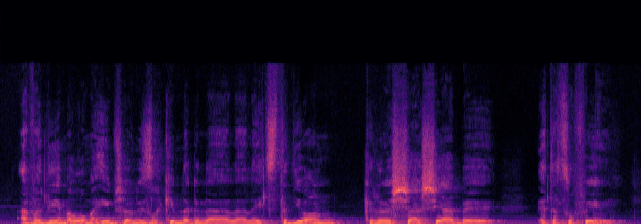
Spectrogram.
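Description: Faint music plays in the background as a man speaks at a fairly slow pace with high pitch and ordinary pitch variation. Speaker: religious teacher. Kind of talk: short religious talk. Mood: calm, earnest teaching tone. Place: studio.

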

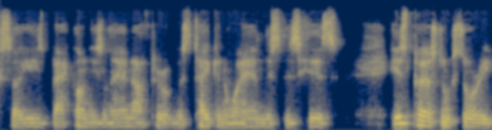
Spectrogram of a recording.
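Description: Against a quiet background, a man with an Australian accent speaks at a fairly quick pace in a monotone, flat intonation. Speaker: cultural educator, former social worker. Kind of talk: educational talk. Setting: video call. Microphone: video call.

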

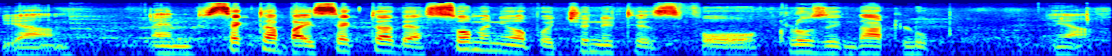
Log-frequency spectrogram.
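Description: Over noticeable background noise, a woman with a very deep, low pitch talks at a moderate pace with ordinary pitch variation, in a dry sound with no echo. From Kenya. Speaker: manufacturing association executive. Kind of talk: interview. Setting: conference event. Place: hall.

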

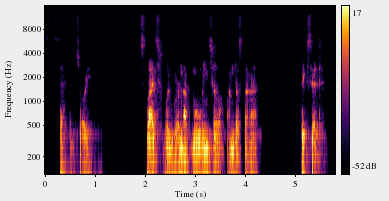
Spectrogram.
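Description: A man's very deep, low voice, somewhat breathy, with lively intonation, a moderate pace and long, frequent pauses. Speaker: academic conference speaker. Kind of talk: keynote presentation.

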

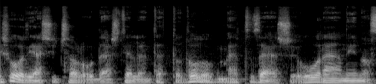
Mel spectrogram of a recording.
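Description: A man's very deep, low voice at a fairly slow pace. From Hungary, Sarkad (Békés county); Hungary. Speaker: choir conductor; guest. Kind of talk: interview; interview answer. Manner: halting. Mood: calm storytelling, anecdotal. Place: studio. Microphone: lapel.

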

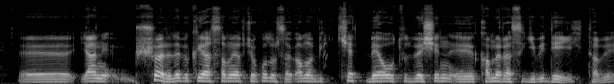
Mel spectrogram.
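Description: A man's fairly high-pitched voice at a moderate pace, on a very clean recording with a silent background. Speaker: phone review youtuber. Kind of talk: product review tutorial. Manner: halting, many filler sounds.

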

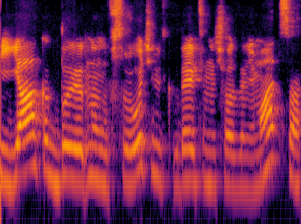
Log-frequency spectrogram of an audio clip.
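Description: A woman talks at a fairly high pitch with ordinary pitch variation in a normal speaking voice. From Ukraine, Dnipro. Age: 20s. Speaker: crypto course student, young mother. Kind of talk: interview testimony.

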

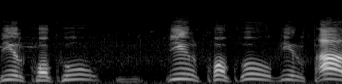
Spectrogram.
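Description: A man talks in a raised, projected voice, and the sound is dry with no echo. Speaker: interviewee. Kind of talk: interview answer. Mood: nostalgic, animated storytelling. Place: garden.

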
